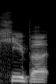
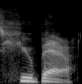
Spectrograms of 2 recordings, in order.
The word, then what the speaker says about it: Hubert: And also, it's not Hubert, it's Hubert. Hubert.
